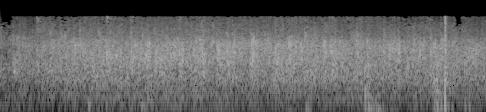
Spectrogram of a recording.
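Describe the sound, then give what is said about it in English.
An audience applauds as two people are invited up to join the host: many hands clapping in a dense, steady patter that stays even and sustained for about five seconds. “Give them a hand.”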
